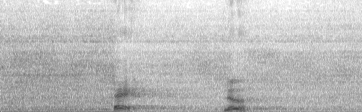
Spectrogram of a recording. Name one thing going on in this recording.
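A man calls out loudly in an echoing space.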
